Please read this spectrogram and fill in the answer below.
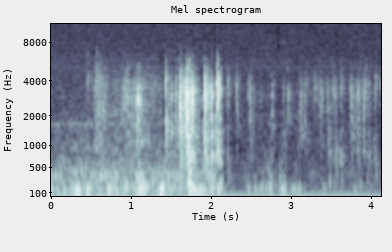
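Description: Faint typing on a computer keyboard: a quick run of key clicks, densest about a second and a half in, then scattered lighter taps.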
